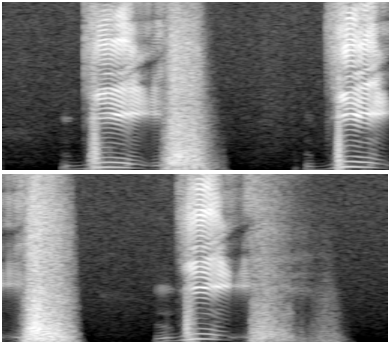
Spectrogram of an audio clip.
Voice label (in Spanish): excremento, Zapoteco, santo domingo albarradas; objetos inanimados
